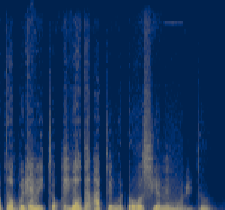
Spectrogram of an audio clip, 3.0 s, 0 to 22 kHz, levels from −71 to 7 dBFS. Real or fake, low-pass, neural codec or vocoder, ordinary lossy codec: fake; none; codec, 44.1 kHz, 0.9 kbps, DAC; none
